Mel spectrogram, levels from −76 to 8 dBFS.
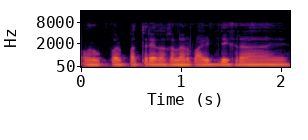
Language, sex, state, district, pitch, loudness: Hindi, male, Uttarakhand, Tehri Garhwal, 120 Hz, -24 LUFS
